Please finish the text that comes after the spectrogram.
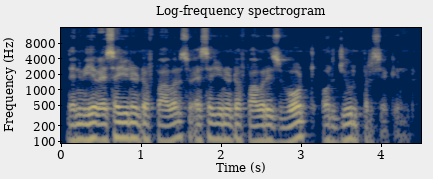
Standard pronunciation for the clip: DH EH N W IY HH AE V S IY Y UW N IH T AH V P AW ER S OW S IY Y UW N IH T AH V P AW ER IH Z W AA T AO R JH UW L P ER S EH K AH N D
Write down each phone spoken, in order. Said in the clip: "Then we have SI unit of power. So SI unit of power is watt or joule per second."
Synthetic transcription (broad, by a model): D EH N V IY HH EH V S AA Y UW N IH T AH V P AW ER S OW S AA Y UW N IH T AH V P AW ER IH Z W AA T AO R JH UW L P ER S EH K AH N D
